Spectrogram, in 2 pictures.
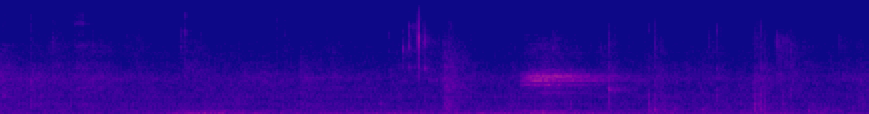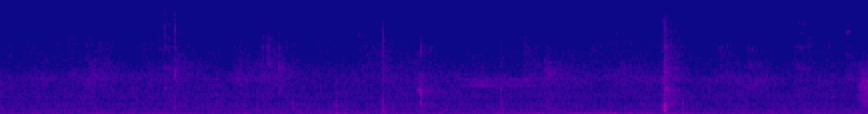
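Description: A young woman chews soft food close to a microphone.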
